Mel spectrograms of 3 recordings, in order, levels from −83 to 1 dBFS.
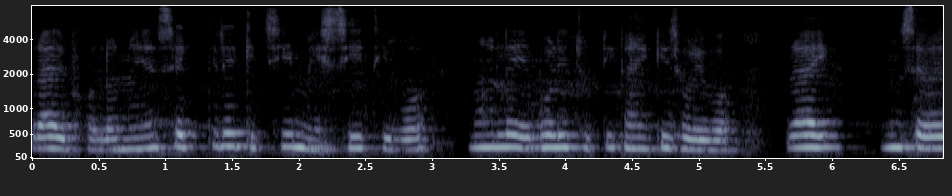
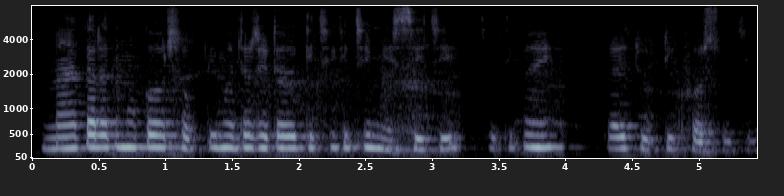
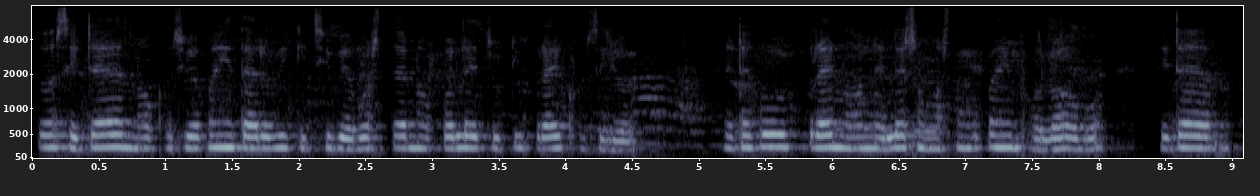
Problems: constant background noise, continuous background conversations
